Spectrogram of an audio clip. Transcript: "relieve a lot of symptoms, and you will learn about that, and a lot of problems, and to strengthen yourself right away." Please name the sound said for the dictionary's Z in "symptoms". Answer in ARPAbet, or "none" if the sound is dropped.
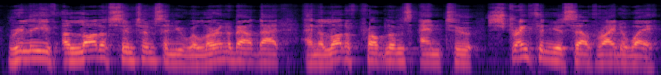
Z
